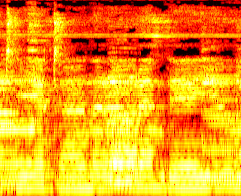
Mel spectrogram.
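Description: A man singing long held notes of a pop song, with an electric guitar played along.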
